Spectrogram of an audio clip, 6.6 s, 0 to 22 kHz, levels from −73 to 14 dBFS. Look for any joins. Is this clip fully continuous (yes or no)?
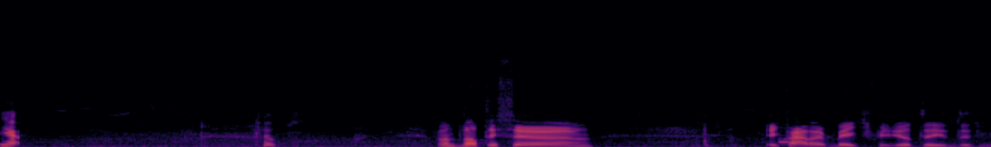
no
